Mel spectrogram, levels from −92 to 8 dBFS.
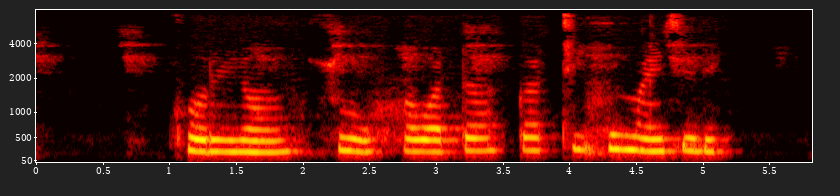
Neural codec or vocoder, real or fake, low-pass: none; real; 7.2 kHz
